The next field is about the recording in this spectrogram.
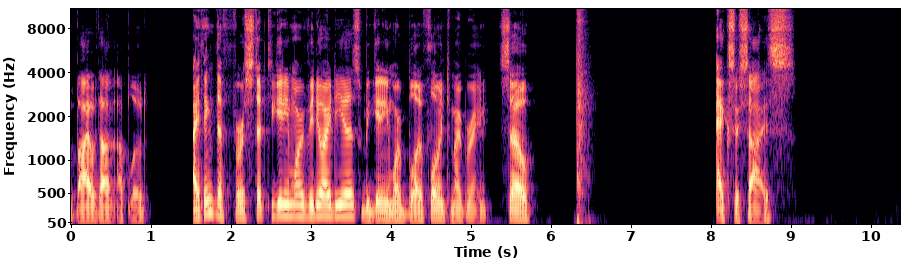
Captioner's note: clap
